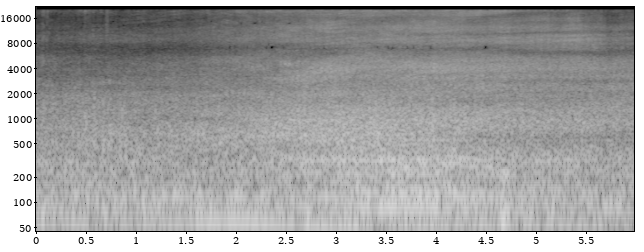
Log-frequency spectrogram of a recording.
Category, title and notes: Sound effects > Vehicles
Sound of a bus passing by in Hervanta, Tampere. Recorded with a Samsung phone.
